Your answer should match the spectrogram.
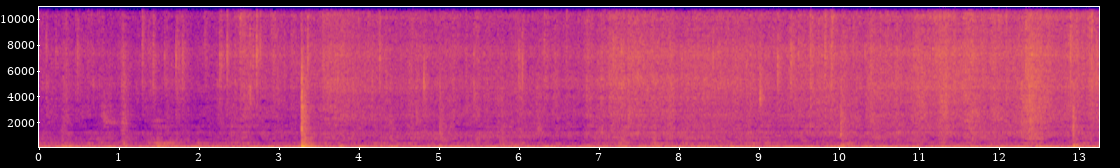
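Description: An omelette fries in a pan on the stove, giving a quiet, steady sizzle with faint scrapes and a single sharp tap, close by and without talk.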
